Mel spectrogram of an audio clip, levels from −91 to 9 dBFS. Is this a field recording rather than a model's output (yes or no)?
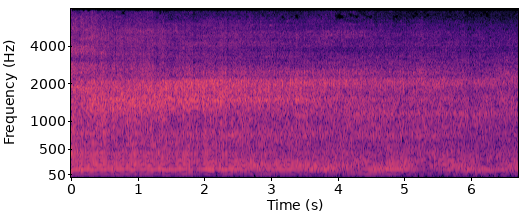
no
